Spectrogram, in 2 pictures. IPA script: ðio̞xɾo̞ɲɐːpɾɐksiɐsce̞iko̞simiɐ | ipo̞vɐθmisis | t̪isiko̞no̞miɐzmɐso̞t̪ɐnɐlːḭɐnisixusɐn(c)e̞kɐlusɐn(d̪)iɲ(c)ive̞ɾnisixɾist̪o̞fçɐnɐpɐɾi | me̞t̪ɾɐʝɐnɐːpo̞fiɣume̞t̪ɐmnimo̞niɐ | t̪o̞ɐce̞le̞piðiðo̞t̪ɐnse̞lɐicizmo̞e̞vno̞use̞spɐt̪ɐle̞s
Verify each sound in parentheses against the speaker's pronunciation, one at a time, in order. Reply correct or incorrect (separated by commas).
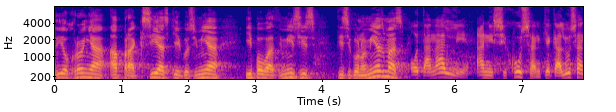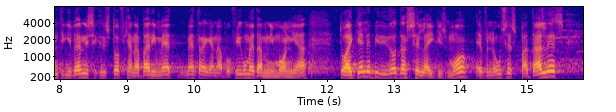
correct, incorrect, incorrect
